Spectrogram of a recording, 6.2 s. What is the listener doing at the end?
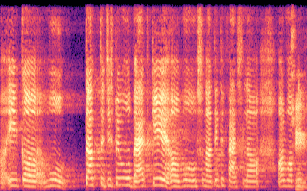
listening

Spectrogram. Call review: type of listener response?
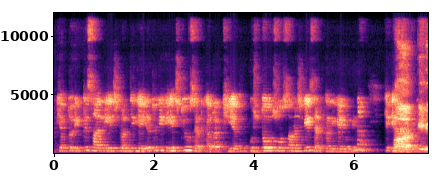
taking over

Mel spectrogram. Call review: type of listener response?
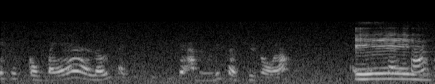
listening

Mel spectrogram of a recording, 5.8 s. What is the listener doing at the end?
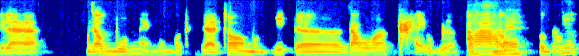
taking over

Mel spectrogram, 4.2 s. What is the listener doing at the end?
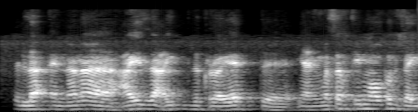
listening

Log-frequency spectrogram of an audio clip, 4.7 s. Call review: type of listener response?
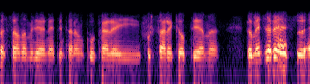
listening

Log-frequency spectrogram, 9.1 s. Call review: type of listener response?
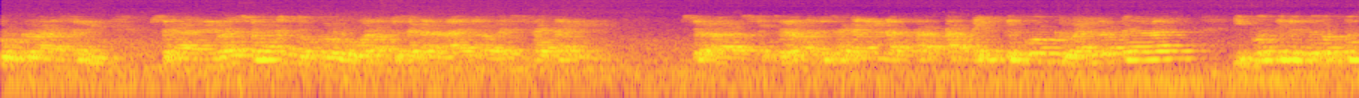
listening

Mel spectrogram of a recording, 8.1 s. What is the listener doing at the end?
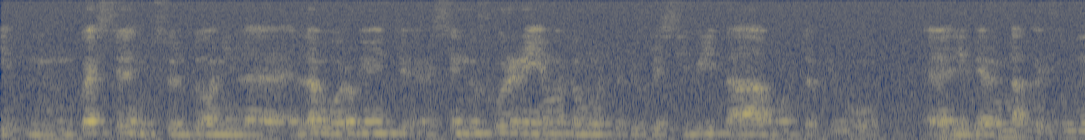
taking over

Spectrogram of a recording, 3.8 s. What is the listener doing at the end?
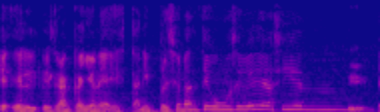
taking over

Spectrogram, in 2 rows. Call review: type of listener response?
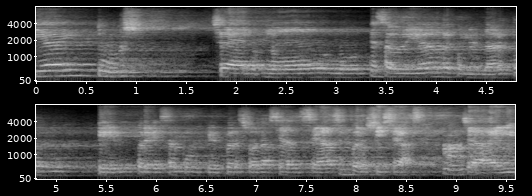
listening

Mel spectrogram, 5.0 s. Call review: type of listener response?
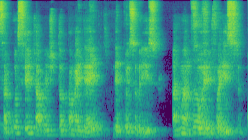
listening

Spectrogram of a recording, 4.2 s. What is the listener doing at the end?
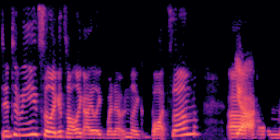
listening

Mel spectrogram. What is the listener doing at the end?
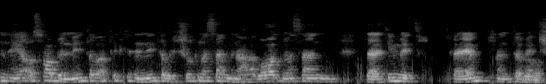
listening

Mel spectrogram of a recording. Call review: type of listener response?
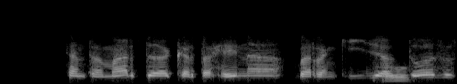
listening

